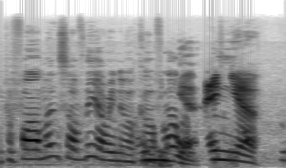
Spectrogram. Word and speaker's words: Enya: Enya. Not Anya. Enya. Enya. I'm fairly sure that when she says her name, she has a bit of a pronunciation to it. That's because she's Irish. It's an accent.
